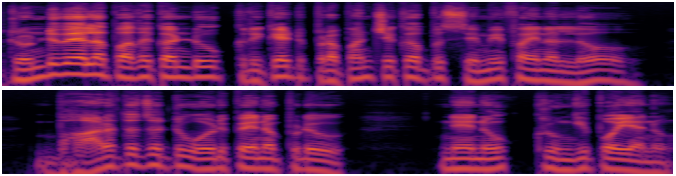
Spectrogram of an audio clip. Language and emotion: Telugu, sad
